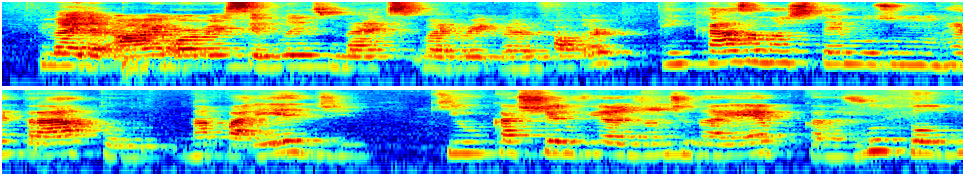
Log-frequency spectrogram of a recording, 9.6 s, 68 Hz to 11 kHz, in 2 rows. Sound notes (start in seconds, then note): 3.7 speaking portuguese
